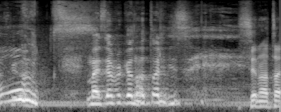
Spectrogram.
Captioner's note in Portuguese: risada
